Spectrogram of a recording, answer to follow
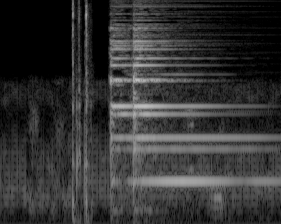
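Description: Two quick clicks, then a single bell-like chime that rings and slowly fades.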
